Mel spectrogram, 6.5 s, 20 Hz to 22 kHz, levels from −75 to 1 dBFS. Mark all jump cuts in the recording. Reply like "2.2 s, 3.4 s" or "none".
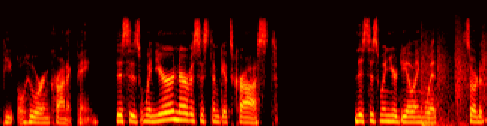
none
